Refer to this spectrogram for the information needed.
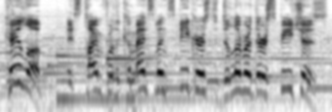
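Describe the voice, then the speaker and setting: A woman's voice: mid-range voice, expressive, fairly quick, lightly acted. A woman voicing a student classmate who calls out urgently, as if from afar, in a romance game fan dub. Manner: raised, calling out. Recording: music behind the voice.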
